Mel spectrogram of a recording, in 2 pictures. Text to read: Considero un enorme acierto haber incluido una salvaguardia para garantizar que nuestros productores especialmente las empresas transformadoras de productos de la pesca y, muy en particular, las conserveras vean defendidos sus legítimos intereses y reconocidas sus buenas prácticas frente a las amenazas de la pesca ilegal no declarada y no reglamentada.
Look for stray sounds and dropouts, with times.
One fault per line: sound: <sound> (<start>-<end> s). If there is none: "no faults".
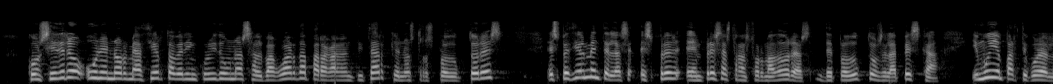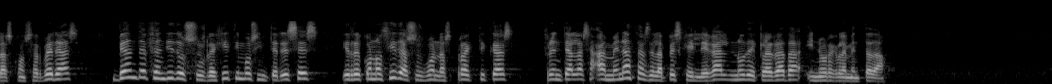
no faults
